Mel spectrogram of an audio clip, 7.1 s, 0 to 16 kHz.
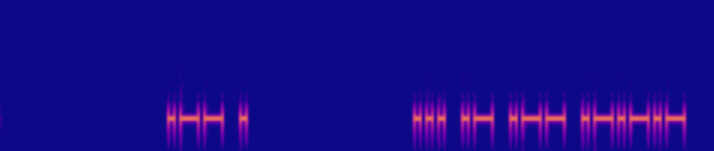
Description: Morse code, heard as a keyed tone, about 21 wpm, 700 Hz. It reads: WE SAW.
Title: 4x Word-Spacing - Sentences from Top 300 Words - 20wpm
